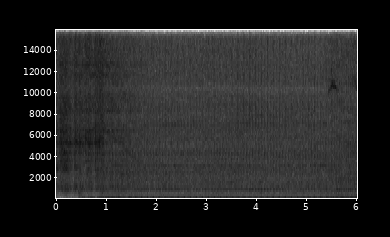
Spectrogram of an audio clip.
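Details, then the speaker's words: Freshly self-built Nissan KA24DE, naturally aspirated, in an S13, restarted: lumpy uneven idle with a pulse that keeps dropping out; misfire, cylinder 2 not firing. "That's a misfire. Okay, so hold on. Not one. Cylinder 2, nothing."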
